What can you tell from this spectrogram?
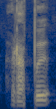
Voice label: "rapw", Apatani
